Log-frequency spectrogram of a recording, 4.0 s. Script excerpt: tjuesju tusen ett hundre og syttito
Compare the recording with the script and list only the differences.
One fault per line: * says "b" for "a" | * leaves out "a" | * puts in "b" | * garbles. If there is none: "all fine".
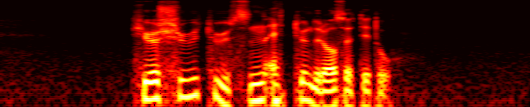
all fine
